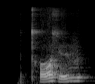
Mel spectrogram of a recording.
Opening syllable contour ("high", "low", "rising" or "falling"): rising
